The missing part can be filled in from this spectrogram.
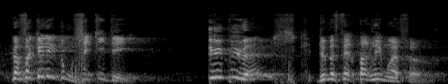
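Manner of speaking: high, outraged exclamation; theatrical indignation. Acted. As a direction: puff up with offended grandeur. Offended at being asked to speak softer.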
